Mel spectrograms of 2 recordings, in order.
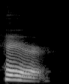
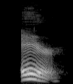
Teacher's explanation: It is hair. Again, when you make the H sound, it's a strong breathe out. Hair. If you don't say the H sound, it sounds like air.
